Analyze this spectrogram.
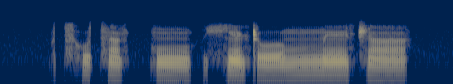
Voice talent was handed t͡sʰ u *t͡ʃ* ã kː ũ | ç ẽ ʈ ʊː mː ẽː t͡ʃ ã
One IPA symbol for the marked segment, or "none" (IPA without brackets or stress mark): t͡s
